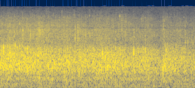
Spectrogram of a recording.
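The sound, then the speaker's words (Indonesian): A church audience claps steadily in applause for Jesus, dense overlapping applause at moderate loudness without pause. “Berikan tepuk tangan buat Tuhan Yesus.”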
